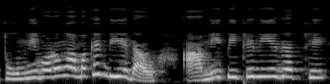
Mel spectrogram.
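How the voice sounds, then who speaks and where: Woman as a high-pitched, fussy young granddaughter. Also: expressive, a little fast. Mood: evasive. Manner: fussy, complaining. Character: selfish, evasive young granddaughter, whiny and impatient. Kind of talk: animated moral-story cartoon acting.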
